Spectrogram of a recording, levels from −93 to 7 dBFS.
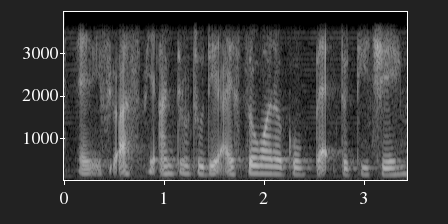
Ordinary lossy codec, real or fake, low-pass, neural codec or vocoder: none; real; 3.6 kHz; none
